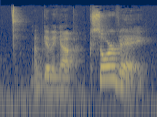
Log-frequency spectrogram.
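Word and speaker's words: Csorwe: Scorve? Scorve. Sorwe. Scorwe? How? I'm giving up. Xorve. Rhymes with doorway, KS as in books, so Xorve.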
